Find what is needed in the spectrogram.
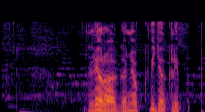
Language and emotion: Russian, neutral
